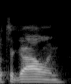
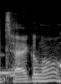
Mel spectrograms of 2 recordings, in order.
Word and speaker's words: Tagalog: It looked like tag along. Okay, all right. Well, look. In let's not get CC's defense, it does have a G on it, so it's like Tagalog, but Tagalog. At least I know the word. Silent G in it.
